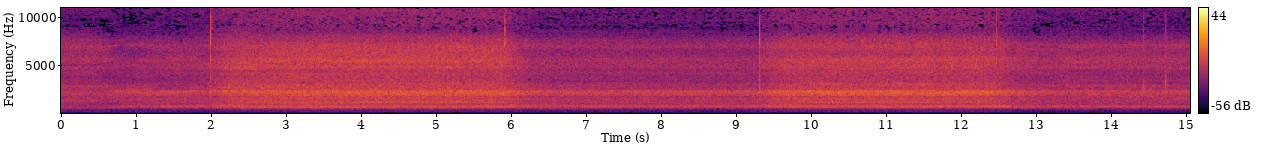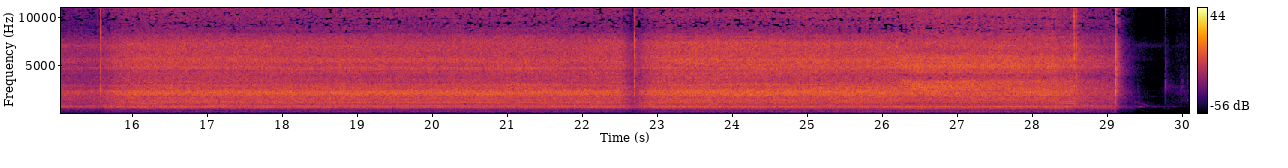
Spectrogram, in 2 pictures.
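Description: Wahl pet hair dryer blowing, switched between its settings: the fan noise steps up and down in loudness several times, its faint whine shifting in pitch with each change, and it is switched off near the end.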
